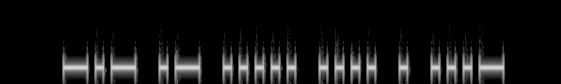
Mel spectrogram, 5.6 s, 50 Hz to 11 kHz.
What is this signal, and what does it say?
Morse code, heard as a keyed tone, about 16 wpm, 700 Hz. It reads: KA5HEV
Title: USA Call Signs - 6 Characters - Repeated 3x - 15wpm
